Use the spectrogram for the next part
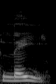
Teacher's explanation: لئی کو پڑھتے ہوئے ہم ایک الف کے جتنا لمبا کریں گے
